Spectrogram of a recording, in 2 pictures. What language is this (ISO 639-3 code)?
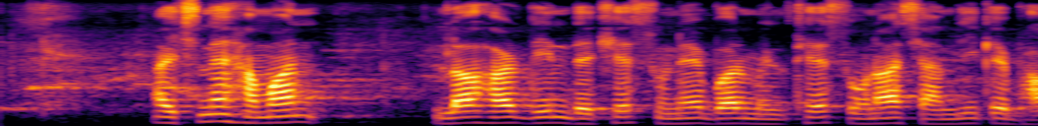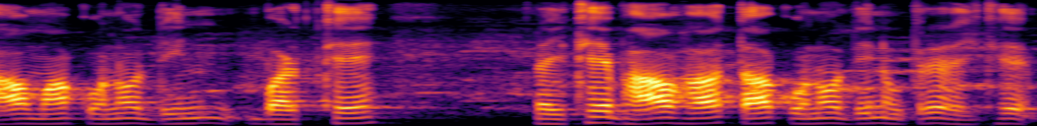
hne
